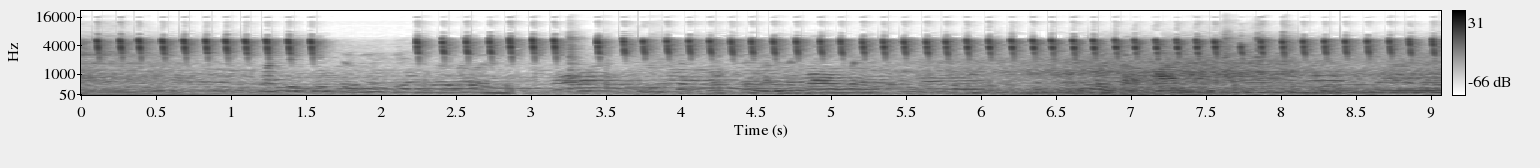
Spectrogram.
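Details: Bar-winged prinia, a kept songbird, delivering rapid dry clicking notes about three to four each second, broken by a short gap early on, then resuming steadily; soft background voices and other low sounds are audible.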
